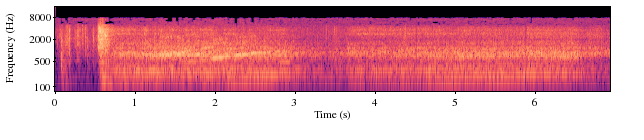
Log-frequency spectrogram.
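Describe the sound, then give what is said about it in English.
A car door-like thump at the start, then a getaway car's engine revs up and accelerates away, its pitch rising and falling through gear changes as it drives off, loud throughout. “Is that the car there?”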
